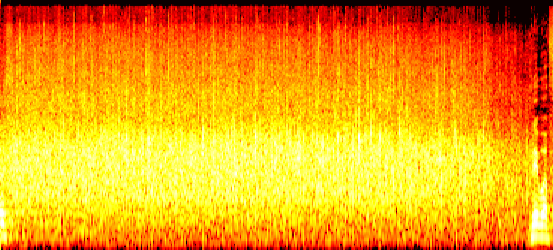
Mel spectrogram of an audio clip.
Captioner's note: applause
